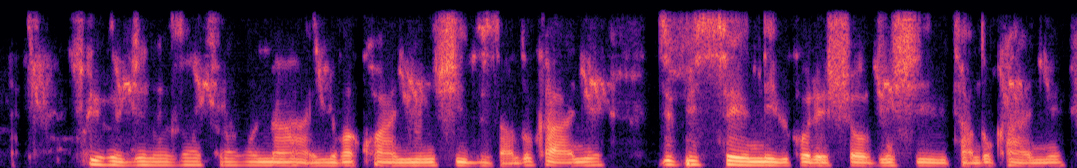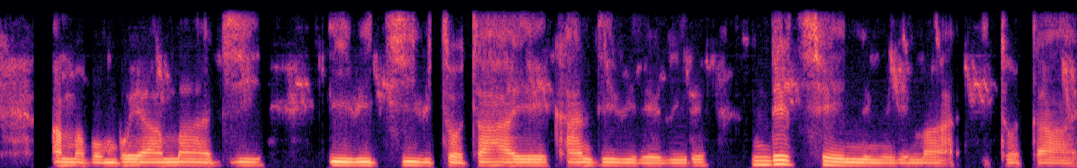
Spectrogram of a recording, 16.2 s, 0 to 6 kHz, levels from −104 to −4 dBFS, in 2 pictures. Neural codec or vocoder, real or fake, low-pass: codec, 16 kHz, 8 kbps, FunCodec, trained on Chinese and English, 25 frames a second; fake; 5.4 kHz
